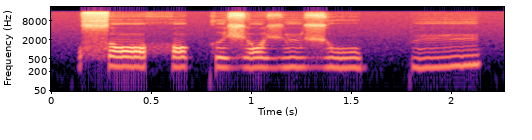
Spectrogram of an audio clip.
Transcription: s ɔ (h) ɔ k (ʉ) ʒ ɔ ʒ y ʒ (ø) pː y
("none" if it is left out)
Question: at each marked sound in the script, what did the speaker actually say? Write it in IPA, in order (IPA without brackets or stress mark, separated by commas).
h, ə, u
